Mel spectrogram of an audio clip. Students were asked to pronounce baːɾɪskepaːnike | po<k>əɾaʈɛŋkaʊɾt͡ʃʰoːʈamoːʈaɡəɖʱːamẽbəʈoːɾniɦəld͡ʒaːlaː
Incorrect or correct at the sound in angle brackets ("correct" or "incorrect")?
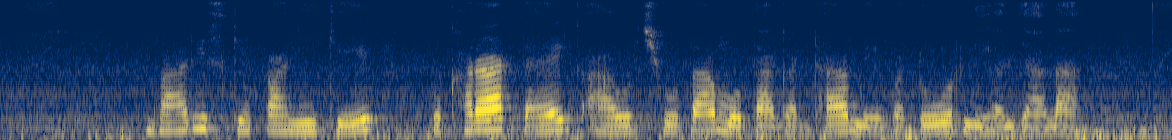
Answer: incorrect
